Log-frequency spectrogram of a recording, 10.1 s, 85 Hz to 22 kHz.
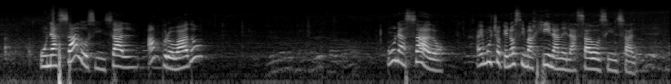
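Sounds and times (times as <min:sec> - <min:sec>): distant voices murmuring: 0:02.0 - 0:10.0.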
